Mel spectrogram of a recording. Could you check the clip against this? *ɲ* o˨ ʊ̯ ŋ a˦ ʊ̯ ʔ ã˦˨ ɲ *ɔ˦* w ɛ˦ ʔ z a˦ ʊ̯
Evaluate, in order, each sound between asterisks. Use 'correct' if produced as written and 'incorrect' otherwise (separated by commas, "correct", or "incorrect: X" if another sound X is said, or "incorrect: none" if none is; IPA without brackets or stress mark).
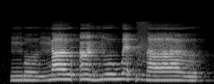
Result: incorrect: ŋ, incorrect: o˦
